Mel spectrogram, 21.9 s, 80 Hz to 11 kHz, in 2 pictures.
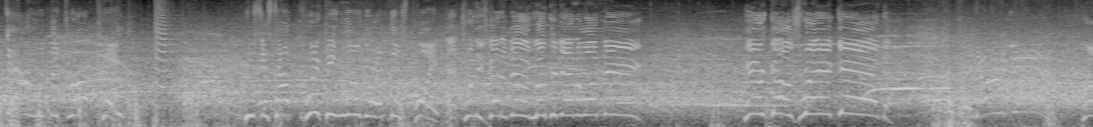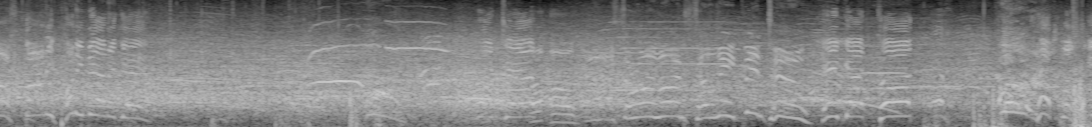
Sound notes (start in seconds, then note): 0.2 crowd cheering; 4.2 crowd cheering; 9.3 crowd cheering; 14.4 crowd chatter; 15.6 crowd cheering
